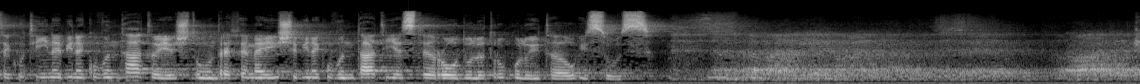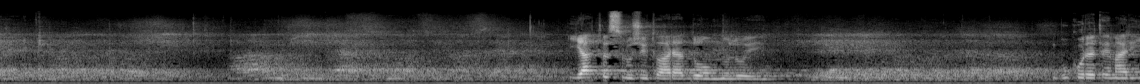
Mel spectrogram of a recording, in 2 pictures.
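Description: A man sings through a microphone in a large echoing hall.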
